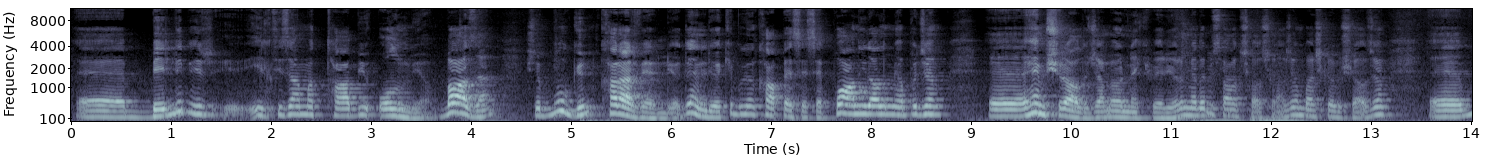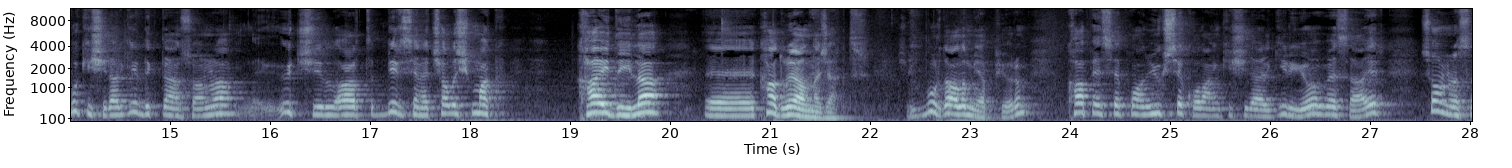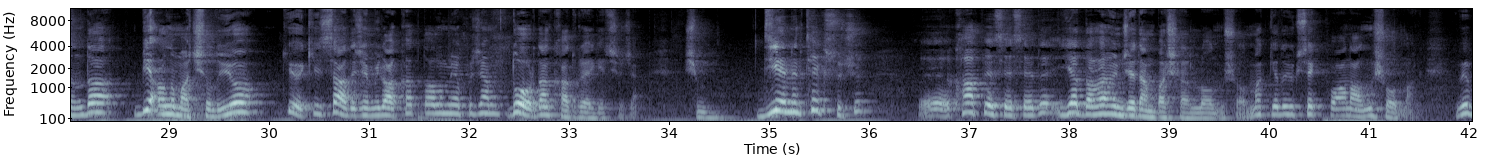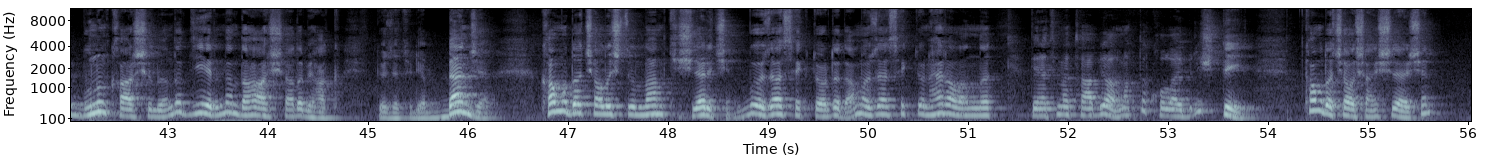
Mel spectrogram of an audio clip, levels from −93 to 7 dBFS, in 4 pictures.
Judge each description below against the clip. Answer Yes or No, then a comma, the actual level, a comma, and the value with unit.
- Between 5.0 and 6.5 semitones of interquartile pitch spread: Yes, wide, 5.6 semitones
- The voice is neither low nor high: Yes, medium, 180 Hz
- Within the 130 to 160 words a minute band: Yes, average, 135 wpm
